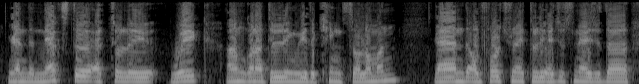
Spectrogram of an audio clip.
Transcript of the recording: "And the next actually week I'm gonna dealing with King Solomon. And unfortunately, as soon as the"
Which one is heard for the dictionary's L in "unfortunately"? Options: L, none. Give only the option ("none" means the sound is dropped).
L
